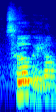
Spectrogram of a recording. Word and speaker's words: 서거이: 그래서 그 뒤에 이제 가장 정확하게 명나라 때 서거이란 분이 서거역이라고 읽을 수 있겠죠. 근데 이제 사람 이름을 읽을 때는 서거이 이렇게 읽으면 됩니다.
